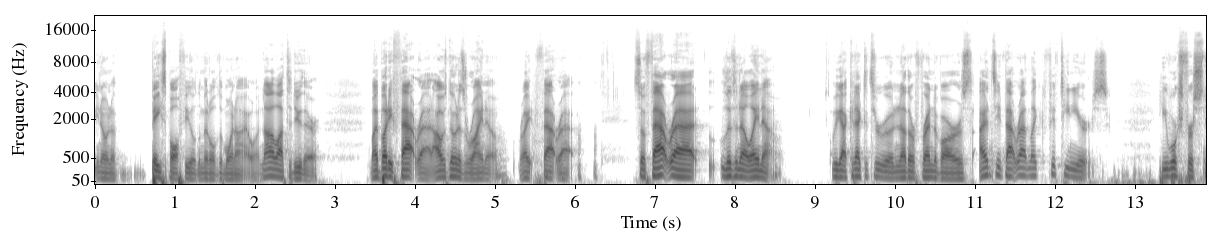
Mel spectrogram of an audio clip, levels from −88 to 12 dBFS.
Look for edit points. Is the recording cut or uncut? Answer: uncut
